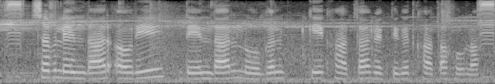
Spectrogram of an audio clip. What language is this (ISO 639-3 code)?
bho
